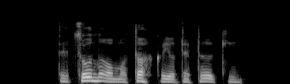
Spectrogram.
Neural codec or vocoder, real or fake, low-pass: codec, 16 kHz, 2 kbps, X-Codec, HuBERT features, trained on balanced general audio; fake; 7.2 kHz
